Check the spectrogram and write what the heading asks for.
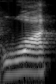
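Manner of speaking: "wah" as a drawn-out, open Boston O; Boston O sound. Shown as a demonstration. Explaining Boston vowels, long exaggerated "wah". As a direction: stretch "wah" wide for the O. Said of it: "all of their O's are".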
